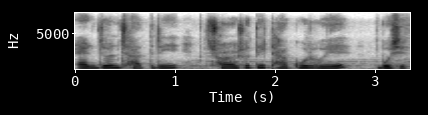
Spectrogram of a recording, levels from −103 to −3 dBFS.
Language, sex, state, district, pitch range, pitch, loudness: Bengali, female, West Bengal, Alipurduar, 225-270 Hz, 240 Hz, -17 LUFS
